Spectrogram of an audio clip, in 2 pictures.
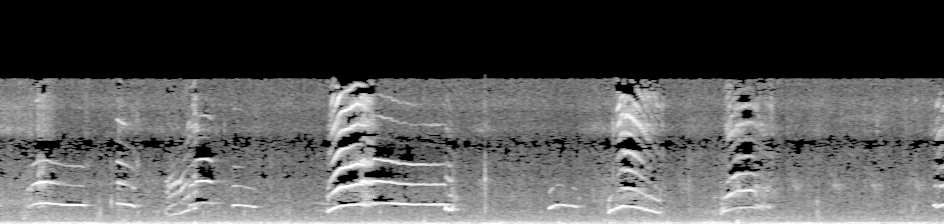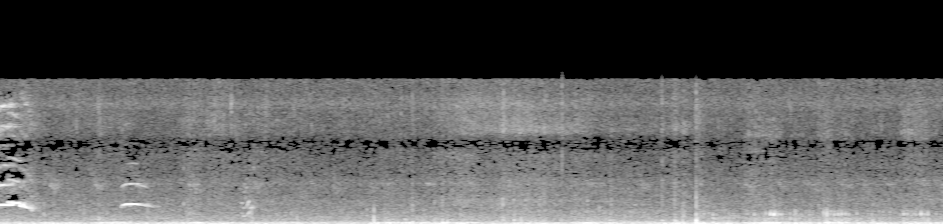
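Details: Cat family scene: a mother cat carries her kittens to bed in her mouth. High, thin, arched mews with bright overtones come in a quick, irregular series over the first ten seconds, then give way to a low, steady background hum.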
